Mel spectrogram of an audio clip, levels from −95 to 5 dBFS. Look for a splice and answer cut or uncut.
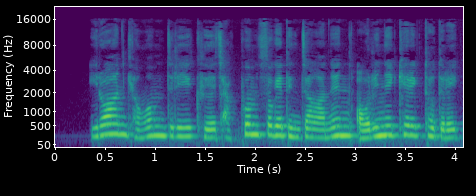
uncut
